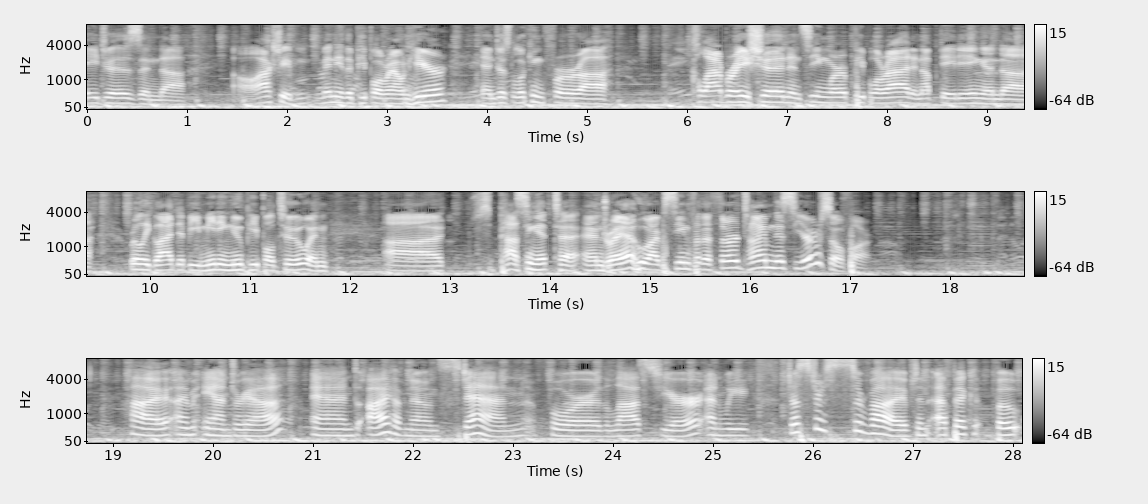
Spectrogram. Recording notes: Live From Burning Man 2023. Hosts live from A Transformation Station, at Burning Man 2023.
